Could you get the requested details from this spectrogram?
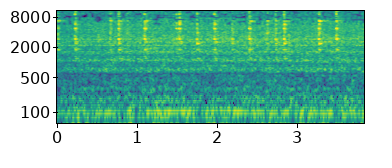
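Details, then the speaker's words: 2013 Chevy Silverado V8 at idle, heard from underneath: a light, regular metallic ticking over a steady rumble, diagnosed as the flywheel hitting the starter. The truck also has an oil leak, suspected at the rear seal. "the noise that noise that sounds like the fly is hitting the starter"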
